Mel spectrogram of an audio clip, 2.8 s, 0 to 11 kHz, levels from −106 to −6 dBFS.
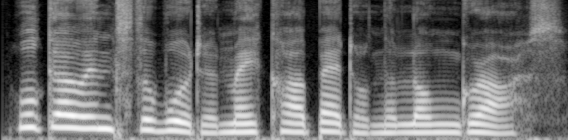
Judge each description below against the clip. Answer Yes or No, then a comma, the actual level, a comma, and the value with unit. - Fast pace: Yes, fast, 275 wpm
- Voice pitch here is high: Yes, high, 215 Hz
